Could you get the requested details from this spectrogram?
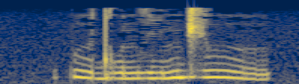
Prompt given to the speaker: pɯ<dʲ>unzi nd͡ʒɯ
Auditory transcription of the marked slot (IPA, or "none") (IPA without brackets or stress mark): d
